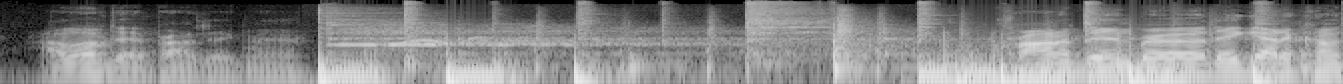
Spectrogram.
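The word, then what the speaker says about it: Khruangbin: Cronabin. That's how you say it. They got a weird name, but Cronabin.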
